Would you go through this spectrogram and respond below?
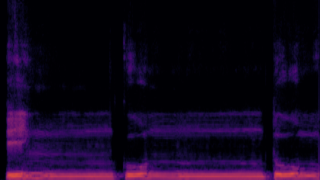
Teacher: Nun sukun bertemu dengan huruf ta juga ikhfa dibaca samar-samar.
